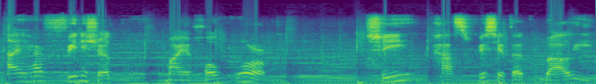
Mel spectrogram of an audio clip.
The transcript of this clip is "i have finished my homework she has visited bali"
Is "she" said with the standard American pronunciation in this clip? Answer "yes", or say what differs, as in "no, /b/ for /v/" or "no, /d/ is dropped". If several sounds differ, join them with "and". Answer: yes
